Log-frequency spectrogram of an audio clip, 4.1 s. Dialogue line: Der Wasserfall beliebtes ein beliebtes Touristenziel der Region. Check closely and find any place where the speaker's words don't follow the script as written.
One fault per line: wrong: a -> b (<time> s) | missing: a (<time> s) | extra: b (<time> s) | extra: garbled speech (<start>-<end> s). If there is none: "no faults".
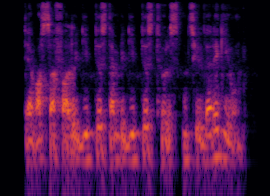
no faults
